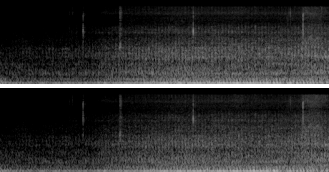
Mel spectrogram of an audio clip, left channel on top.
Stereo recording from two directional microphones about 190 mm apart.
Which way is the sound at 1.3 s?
50° right (ahead or behind).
